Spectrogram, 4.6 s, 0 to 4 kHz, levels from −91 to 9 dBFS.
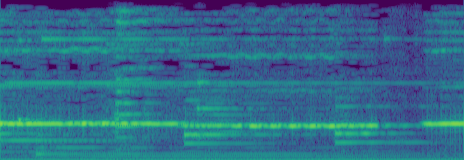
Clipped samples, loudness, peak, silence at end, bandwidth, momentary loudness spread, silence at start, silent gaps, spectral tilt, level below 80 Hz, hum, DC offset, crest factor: under 0.1%; -20 LUFS; -8 dBFS; 0 s; 4 kHz; 7 LU; 0 s; none; -1 dB/octave; -52 dBFS; none; 0.8%; 12 dB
